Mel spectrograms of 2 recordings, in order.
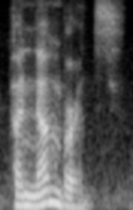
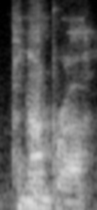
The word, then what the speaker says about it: penumbra: in many many years penumbrance is that how you pronounce it by numbers penumbra is my understanding okay uh i would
